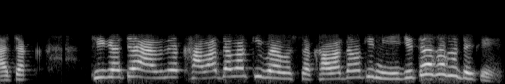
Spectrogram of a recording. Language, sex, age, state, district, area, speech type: Bengali, female, 60+, West Bengal, Dakshin Dinajpur, rural, conversation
